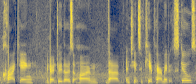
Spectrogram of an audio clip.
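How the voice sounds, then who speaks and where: A woman speaks at a medium pitch and a moderate pace with a New Zealand accent. There is noticeable background noise. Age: 20s. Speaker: paramedic. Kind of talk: casual talk to camera. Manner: slightly awkward, hesitant.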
